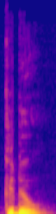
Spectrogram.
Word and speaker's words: GNU: il est toujours Gou donc il faut le dire Gou il y a une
